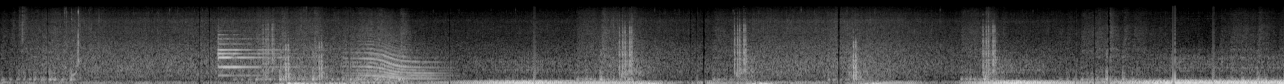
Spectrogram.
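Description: Short blips sound as a little game character hops forward.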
